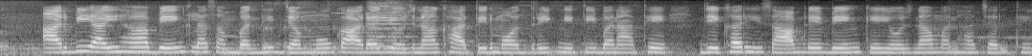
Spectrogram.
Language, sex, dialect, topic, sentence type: Chhattisgarhi, female, Central, banking, statement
